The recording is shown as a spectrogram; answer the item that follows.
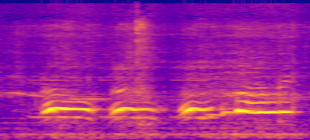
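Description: Electronic toy ball (VTech Crawl & Learn Bright Lights Ball) playing its tune: a synthesized sung melody of about four short, evenly paced notes from its small built-in speaker.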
